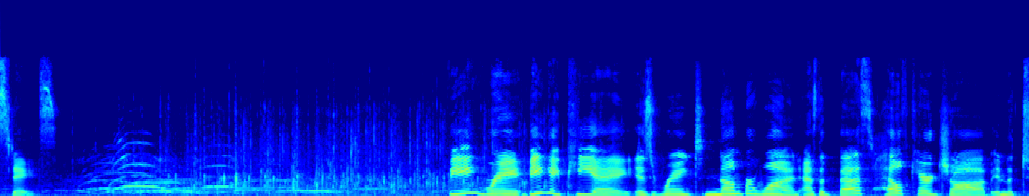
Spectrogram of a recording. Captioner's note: cheers and applause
